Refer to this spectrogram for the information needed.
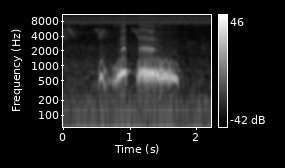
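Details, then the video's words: Spotted dove lure call, used to provoke lazy doves into calling: two short rising coos, then a long, steady, drawn-out purring coo, clear over a faint hiss. "Suara pancingan terkukur yang malas jadi bunyi"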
